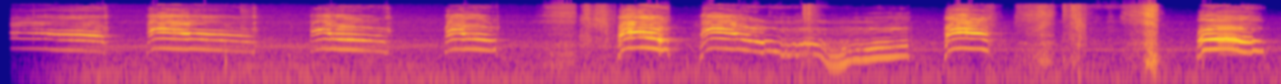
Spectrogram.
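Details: Angry domestic cat giving loud, drawn-out harmonic meows, each wailing call rising then falling, repeated about every second or two, with one lower, wavering growl-like moan midway and a few sharp clicks between calls.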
